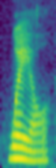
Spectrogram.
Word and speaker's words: whale: whale. 가장 앞에 이중자음 WH는 W가 가진 우 소리 혹은 H의 히읗 소리가 나는데 여기서는 W의 우 소리로 쓰였죠. 우 소리와 ALE의 ale 소리가 합쳐지니까 우ale, whale, whale, whale이 되죠.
